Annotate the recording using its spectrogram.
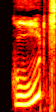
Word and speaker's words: gut: Gut. – Sí, hay que pronunciar la U un poco más larga, ¿vale? Gut.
